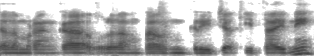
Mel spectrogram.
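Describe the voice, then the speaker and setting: A man with a bright, sharp tone against a quiet background. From Indonesia. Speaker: church webinar moderator. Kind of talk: webinar moderation. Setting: video call. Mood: friendly, smiling. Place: home room. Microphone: video call.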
